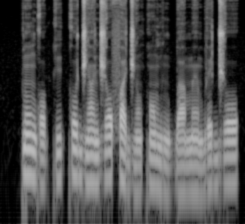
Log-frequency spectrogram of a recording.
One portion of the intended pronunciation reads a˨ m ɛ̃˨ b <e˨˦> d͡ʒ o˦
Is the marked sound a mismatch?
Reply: no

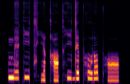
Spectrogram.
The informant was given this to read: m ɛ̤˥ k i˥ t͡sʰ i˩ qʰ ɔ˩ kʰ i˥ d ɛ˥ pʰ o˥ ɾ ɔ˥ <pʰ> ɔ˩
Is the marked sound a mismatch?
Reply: no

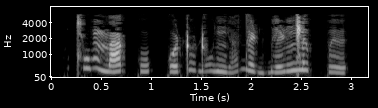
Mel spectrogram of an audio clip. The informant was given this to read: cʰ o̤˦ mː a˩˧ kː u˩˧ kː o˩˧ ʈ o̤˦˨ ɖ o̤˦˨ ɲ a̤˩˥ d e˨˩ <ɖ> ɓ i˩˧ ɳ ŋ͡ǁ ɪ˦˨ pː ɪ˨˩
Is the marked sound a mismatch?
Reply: no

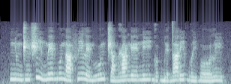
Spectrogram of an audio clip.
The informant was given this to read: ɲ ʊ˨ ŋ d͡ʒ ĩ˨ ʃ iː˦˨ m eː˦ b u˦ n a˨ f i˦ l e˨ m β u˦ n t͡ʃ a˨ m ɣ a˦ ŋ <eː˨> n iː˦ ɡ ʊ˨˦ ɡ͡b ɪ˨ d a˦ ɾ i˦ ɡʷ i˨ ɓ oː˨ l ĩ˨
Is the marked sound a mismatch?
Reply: yes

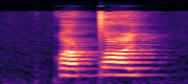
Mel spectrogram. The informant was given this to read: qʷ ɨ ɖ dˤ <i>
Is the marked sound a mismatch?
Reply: no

